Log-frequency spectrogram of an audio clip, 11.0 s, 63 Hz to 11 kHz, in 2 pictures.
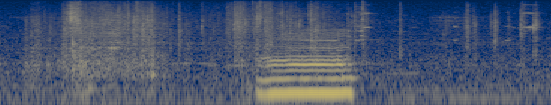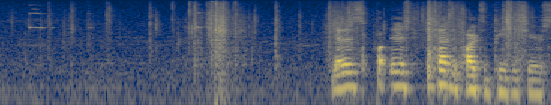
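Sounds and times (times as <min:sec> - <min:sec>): plastic bags crinkling: 0:00.2 - 0:03.6, 0:04.4 - 0:11.0.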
